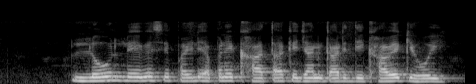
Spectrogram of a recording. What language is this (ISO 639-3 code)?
bho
